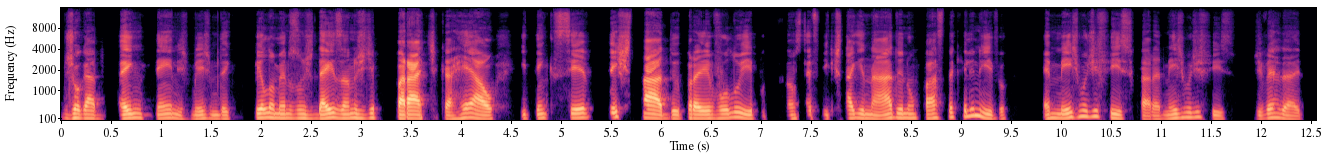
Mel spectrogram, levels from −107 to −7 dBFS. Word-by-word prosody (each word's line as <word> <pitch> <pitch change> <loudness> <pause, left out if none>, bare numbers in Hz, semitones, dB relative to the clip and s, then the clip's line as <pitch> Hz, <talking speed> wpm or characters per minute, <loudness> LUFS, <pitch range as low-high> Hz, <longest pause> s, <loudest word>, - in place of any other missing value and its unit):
jogar 125 -3 0 0.2
bem 130 +3 +4
tênis 120 -1 -4
mesmo 115 0 -4
d 110 -1 -4 0.2
pelo 140 +1 +4
menos 130 -1 -1
uns 130 -2 -2
10 130 +3 +4
anos 130 +1 +1
de 140 - -3 0.2
prática 120 -2 +5
real 115 -2 +3 0.3
e 120 - -7
tem 130 +2 -4
que 135 - -21
ser 140 +1 +1 0.2
testado 130 -6 +3
para 125 -2 +3
evoluir, 125 +2 0
porque - - -29
se - - -55
não 115 - -5
você 125 +1 -12
fica 115 -1 -16
estagnado 125 0 -1
e 135 - +2
não 135 -1 -2
passa 130 0 -2
daquele 180 +6 -3
nível. 125 - -2 0.4
É 115 - -2
mesmo 145 +7 0
difícil, 135 -10 -4
cara, 105 - -4
é - - -7
mesmo 130 +7 -3
difícil, 115 -10 -8 0.2
de 110 - -9
verdade. 115 -7 -3
125 Hz, 190 wpm, -24 LUFS, 115-135 Hz, 0.4 s, prática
